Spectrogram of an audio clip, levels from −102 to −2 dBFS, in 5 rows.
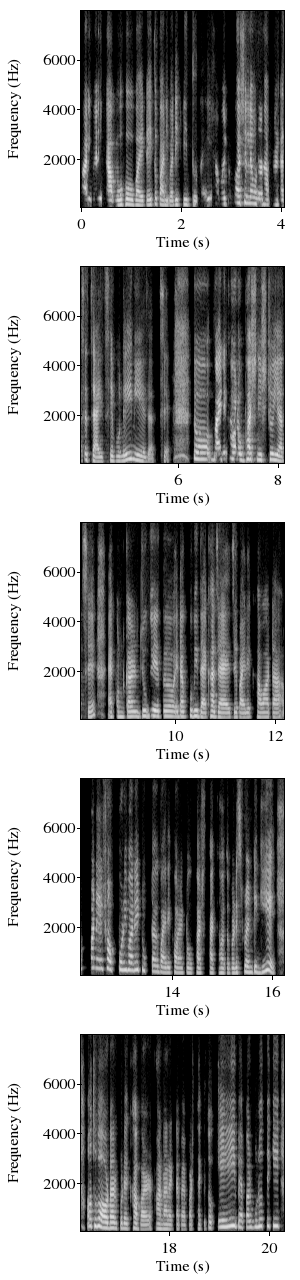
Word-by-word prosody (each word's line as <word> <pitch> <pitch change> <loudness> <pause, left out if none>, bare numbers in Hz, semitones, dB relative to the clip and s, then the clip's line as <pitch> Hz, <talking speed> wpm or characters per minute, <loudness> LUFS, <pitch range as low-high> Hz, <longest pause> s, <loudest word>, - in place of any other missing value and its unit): পারিবারিক 435 +1 +1 0.2
আবহ 185 +2 0 0.2
বা 190 - +5
এটাই 195 +3 -1
তো - - -1
পারিবারিক 185 +1 0
হৃদ্যতা। 195 - -4
এই - - -4
সময়টুকু 225 +5 -8
আসলে 265 -1 0
ওনারা 215 -2 +1
আপনার 195 -1 -7
কাছে 195 +5 0
চাইছে 170 +1 +1
বলেই 200 +8 +1
নিয়ে 200 -5 +1
যাচ্ছে। - - -10 0.6
তো 275 - +3 0.4
বাইরে 240 +3 +8
খাওয়ার 260 -3 +1
অভ্যাস 245 +3 +5
নিশ্চয়ই 225 +1 +2
আছে। 180 +2 -5 0.4
এখনকার 195 +1 +1 0.2
যুগে 220 +1 +2 0.2
তো 210 - +1 0.2
এটা 200 0 +2
খুবই 225 0 0
দেখা 195 +4 +2
যায় 175 -1 +4
যে, 185 - -4
বাইরে 175 +1 -1
খাওয়াটা 180 -1 -1 0.3
মানে 395 -1 +1 0.2
সব 340 -3 +4
পরিবারেই 305 0 +2
টুকটাক 265 -4 -4
বাইরে 200 -1 -1
খাওয়ার 205 -2 -2
একটা 190 - -7
অভ্যাস 190 0 -3
থাকে 185 0 -2
হয়তো 185 0 -4
বা 190 - -2
রেস্টুরেন্ট 210 +2 -2
এ - - -5
গিয়ে 270 +2 +4 0.4
অথবা 295 -1 +4
অর্ডার 225 0 +5
করে 205 -1 -2
খাবার 180 -5 +1 0.2
আনার 185 -1 -1
একটা 180 +1 -9
ব্যাপার 175 +1 -7
থাকে। 185 -1 -12
তো - - 0 0.3
এই 275 +2 +3 0.2
ব্যাপারগুলোতে 255 +4 -2
কি 305 - +3
210 Hz, 175 wpm, -23 LUFS, 185-250 Hz, 0.6 s, বাইরে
